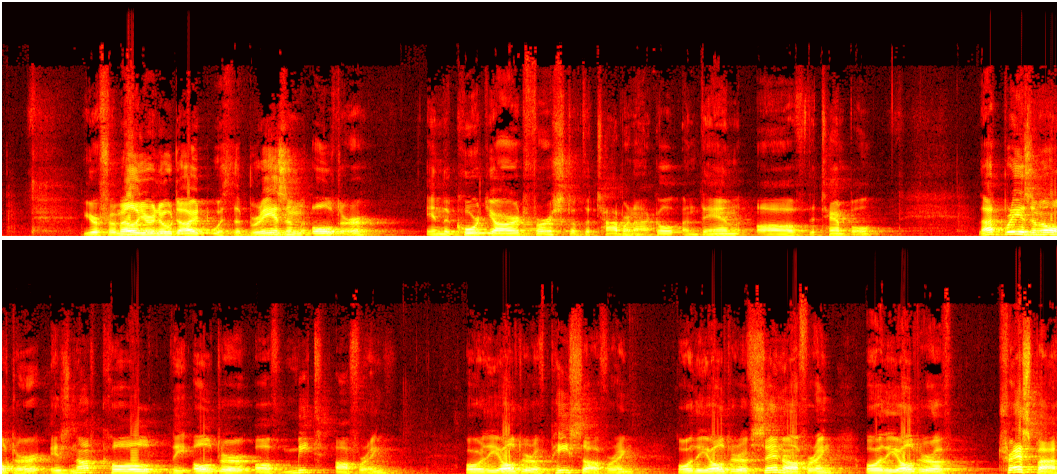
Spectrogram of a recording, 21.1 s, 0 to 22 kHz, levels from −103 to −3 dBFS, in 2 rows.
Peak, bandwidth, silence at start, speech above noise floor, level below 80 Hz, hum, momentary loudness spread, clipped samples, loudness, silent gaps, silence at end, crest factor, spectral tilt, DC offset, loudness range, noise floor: 0 dBFS; 15.5 kHz; 0.8 s; 41 dB; -58 dBFS; none; 15 LU; under 0.1%; -15 LUFS; none; 0 s; 16 dB; -6 dB/octave; under 0.1%; 7 LU; -55 dBFS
